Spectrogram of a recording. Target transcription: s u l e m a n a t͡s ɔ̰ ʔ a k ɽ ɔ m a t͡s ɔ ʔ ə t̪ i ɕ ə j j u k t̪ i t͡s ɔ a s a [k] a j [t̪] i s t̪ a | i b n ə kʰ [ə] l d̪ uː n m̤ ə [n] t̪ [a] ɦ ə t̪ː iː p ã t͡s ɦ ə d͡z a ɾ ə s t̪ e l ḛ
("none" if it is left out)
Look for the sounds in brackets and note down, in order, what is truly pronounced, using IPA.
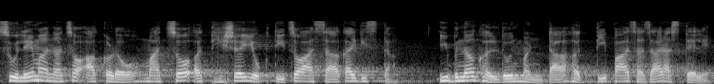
k, d̪, ə, ɳ, a

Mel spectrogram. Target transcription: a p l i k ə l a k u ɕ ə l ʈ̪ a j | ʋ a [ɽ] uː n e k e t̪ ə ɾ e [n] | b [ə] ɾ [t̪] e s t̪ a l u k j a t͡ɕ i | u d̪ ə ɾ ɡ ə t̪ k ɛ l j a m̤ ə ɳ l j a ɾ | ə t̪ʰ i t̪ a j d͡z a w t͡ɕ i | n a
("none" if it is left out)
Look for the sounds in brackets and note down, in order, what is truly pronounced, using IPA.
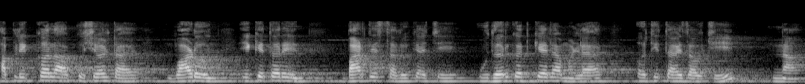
ɽ, n, a, d̪

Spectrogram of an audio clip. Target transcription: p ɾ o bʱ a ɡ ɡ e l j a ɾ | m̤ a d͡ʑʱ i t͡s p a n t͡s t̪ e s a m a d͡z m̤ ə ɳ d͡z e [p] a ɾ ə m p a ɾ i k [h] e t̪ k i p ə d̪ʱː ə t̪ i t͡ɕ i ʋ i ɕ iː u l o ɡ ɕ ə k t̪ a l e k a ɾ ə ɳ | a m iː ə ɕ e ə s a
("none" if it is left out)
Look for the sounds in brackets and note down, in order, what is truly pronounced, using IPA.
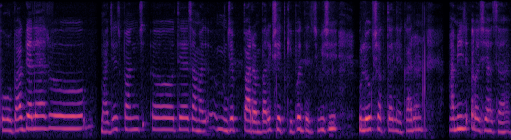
p, ɕ

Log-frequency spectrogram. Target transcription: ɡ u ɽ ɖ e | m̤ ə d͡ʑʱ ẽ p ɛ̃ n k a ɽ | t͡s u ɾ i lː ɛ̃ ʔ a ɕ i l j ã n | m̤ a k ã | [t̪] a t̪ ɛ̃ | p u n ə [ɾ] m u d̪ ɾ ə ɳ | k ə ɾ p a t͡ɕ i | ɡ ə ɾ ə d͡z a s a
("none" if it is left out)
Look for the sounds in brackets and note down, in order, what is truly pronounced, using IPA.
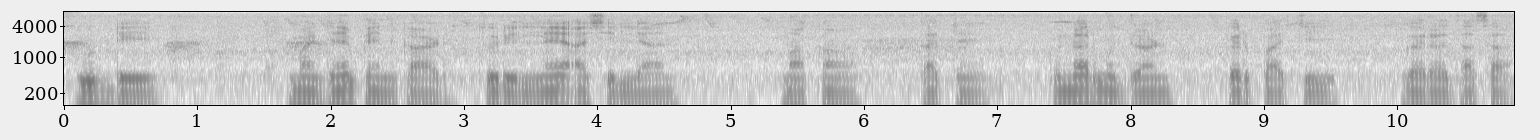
t̪, ɾ

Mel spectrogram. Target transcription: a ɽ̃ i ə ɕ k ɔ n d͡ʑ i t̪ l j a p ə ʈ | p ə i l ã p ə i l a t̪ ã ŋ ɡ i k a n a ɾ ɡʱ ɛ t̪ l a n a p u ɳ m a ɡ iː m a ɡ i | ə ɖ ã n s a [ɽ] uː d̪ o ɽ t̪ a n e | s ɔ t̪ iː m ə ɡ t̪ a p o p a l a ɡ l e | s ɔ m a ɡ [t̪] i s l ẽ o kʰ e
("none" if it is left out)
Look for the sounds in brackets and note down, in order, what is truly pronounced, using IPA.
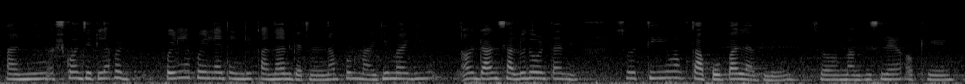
l, d̪

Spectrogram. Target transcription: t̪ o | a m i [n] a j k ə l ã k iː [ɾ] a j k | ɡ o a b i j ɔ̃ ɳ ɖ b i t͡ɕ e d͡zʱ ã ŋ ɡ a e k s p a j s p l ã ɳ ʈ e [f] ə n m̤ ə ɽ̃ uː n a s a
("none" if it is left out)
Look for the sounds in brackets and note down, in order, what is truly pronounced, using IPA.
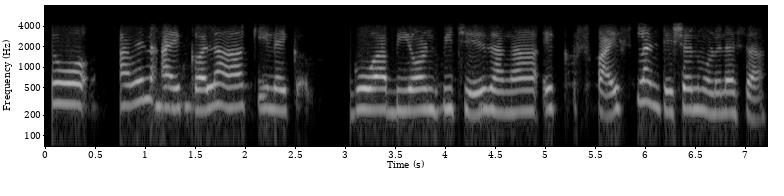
n, l, ɕ

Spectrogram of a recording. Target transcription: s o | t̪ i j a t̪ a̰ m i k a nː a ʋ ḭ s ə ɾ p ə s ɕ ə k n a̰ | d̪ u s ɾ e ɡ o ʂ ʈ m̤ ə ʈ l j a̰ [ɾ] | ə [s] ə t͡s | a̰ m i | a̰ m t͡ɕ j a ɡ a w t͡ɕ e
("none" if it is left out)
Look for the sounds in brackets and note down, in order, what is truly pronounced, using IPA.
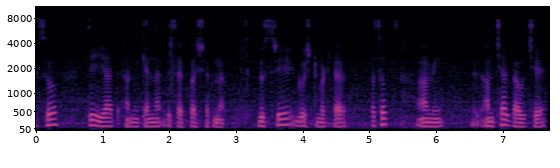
ɾ, s

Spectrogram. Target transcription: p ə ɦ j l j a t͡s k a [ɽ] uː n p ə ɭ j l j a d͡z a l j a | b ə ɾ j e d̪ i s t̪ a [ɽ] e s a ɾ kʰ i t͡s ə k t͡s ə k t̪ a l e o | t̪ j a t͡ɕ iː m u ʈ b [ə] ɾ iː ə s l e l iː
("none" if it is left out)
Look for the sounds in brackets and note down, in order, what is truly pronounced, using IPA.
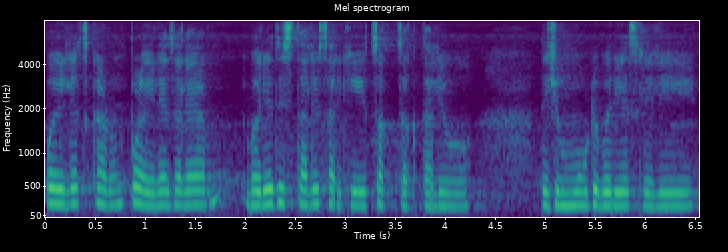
ɽ, l, ə

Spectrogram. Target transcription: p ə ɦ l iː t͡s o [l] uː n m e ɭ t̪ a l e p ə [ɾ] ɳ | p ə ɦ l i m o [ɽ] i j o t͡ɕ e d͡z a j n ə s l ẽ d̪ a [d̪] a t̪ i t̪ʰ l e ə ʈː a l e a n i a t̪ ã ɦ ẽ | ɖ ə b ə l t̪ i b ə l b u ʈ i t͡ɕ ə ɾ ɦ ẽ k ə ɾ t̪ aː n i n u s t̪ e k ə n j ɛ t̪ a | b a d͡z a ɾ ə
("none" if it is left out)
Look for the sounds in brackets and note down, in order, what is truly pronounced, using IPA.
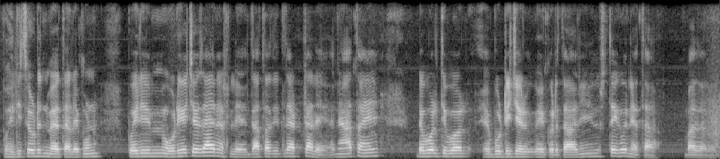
ɽ, none, ɽ, t̪

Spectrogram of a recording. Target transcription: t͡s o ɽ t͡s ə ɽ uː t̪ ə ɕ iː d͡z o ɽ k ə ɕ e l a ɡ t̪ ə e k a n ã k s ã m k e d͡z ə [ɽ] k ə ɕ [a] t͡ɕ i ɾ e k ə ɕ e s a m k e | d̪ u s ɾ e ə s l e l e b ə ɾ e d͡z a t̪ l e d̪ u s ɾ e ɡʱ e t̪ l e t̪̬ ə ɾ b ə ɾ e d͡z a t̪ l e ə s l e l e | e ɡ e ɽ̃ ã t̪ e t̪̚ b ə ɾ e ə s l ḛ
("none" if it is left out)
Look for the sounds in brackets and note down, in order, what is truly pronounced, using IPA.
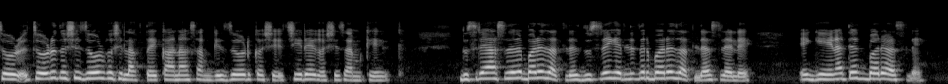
ɽ, e

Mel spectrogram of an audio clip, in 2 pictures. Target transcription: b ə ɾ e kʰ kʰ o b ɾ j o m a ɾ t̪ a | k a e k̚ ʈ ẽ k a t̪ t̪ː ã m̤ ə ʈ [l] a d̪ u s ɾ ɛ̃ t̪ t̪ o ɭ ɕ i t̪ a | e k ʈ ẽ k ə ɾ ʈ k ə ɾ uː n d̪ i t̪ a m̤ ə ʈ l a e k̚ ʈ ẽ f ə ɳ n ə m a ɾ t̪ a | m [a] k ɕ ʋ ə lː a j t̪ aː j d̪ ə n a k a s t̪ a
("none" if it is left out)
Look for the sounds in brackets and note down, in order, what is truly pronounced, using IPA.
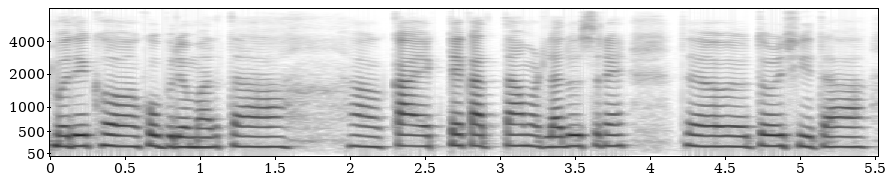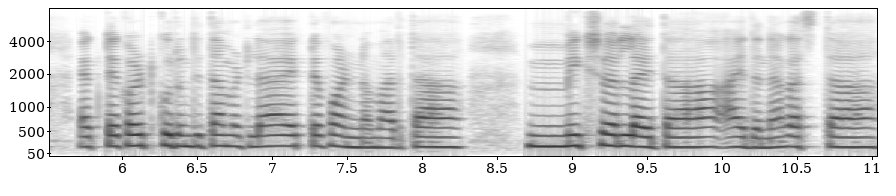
l, i

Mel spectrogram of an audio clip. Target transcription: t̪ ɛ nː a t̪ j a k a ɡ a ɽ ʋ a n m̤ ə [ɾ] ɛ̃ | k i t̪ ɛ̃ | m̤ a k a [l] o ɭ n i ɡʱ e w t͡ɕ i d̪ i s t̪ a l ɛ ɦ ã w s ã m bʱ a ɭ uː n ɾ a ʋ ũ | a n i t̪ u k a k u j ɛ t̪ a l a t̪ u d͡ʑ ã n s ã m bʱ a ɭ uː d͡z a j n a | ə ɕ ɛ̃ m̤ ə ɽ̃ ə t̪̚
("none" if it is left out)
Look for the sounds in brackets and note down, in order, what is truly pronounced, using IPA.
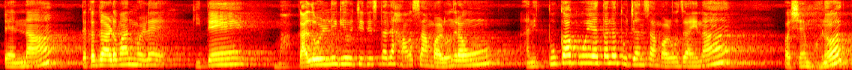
ɭ, l

